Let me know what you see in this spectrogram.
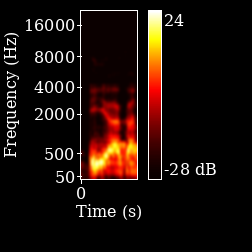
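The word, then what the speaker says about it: إِيَّاكَ: Ar-Rahmanir Rahim, Maliki Yaumiddin, Iyyaka na'budu wa iyyaka pakai tasydid.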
